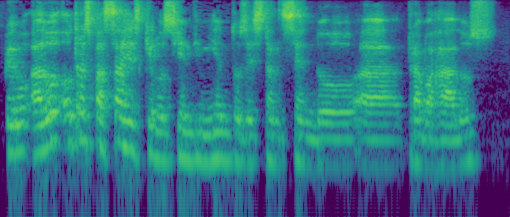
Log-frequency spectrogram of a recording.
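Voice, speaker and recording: Male student, non-native Spanish with Portuguese-tinged accent, halting delivery, searching for words, roomy echoey sound. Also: mid-range voice, far from the mic. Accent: non-native Spanish, Portuguese-influenced. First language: not Spanish. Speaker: student in an online class. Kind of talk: hesitant class discussion.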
